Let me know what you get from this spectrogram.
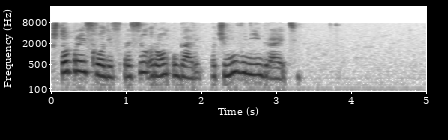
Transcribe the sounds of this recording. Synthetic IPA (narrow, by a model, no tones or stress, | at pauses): ʂt̪o̞pɾəɪsxo̞dʲɪt̪spɾɐsʲilˠronʊɡaɾʲɪpət͡ɕɪmuvɨnʲɪːɡɾajɪtʲɪ̥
